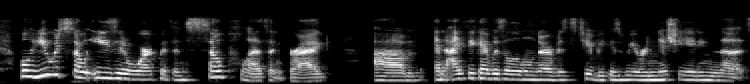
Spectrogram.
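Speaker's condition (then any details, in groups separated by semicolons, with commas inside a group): No condition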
